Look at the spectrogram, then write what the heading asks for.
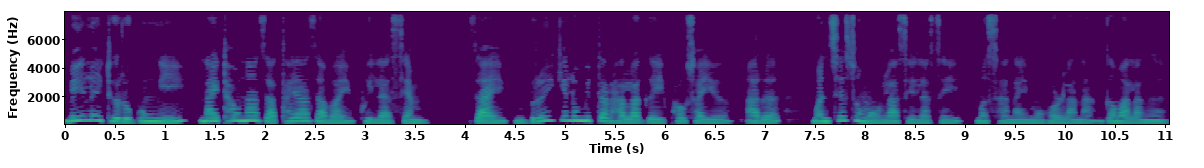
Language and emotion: Bodo, neutral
